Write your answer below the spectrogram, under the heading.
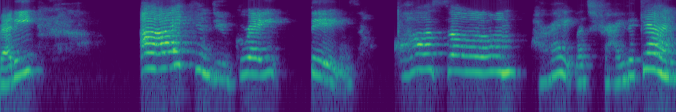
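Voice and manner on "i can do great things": loud, big, booming shout. Leading a practice line loud enough to be heard from the highway: shouting loud. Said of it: "So we have to shout it loud".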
